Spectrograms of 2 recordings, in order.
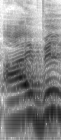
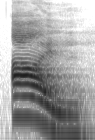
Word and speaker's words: I'll: अब अगर ये लिखा हुआ है, ये लिखा है, तो हम इसे आई विल नहीं पढ़ेंगे, हम इसे पढ़ेंगे आइल, आइल, आइल।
